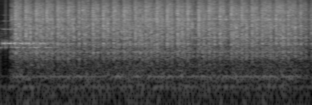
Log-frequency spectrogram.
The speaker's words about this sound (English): with a little know-how, you can link them to your receiver so that when the sound of RTTY comes over the air, your converter goes into action and your teleprinter prints out the message like this.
